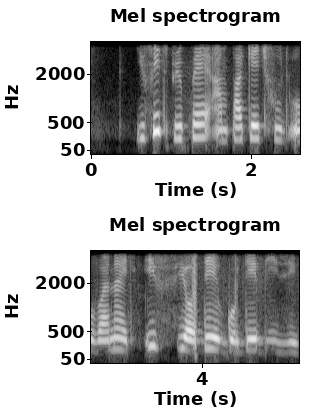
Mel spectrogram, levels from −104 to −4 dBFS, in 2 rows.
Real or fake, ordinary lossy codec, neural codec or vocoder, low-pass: real; none; none; 3.6 kHz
